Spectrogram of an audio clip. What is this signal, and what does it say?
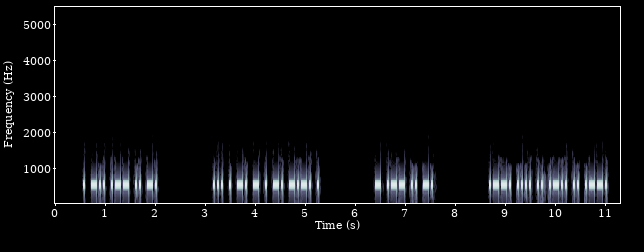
Morse code, heard as a keyed tone, about 30 wpm, 550 Hz. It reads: EDWIN SENTENCE TWIN PHILIP
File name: Ultimate Word List / 30WPM Ultimate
